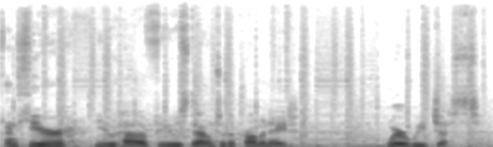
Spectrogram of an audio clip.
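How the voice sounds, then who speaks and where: A woman with a husky voice from a slightly sore throat, giving a relaxed walking tour of a cruise ship with frequent ums. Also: on the low side, slow, soft background music. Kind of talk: casual walking tour narration. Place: indoors, moving through a cruise ship.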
